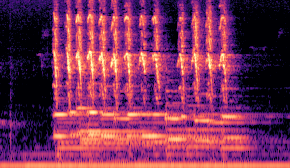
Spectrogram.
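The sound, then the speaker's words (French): A bird in Martinique sings a rapid series of bright, repeated chirping notes, with a short pause midway before the trill resumes. The song is clear over a low steady background hum. “Christophe traveled the island with his crew and they recorded the birds they saw.”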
